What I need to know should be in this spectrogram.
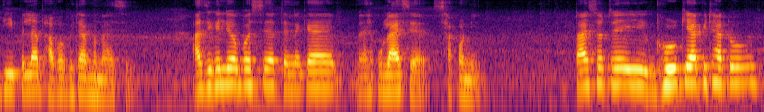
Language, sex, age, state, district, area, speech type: Assamese, female, 60+, Assam, Lakhimpur, rural, spontaneous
